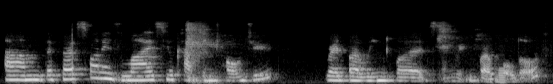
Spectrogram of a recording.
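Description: A woman's voice: medium pitch, lively intonation, a little slow, darkish tone, lo-fi sound, a little hiss or hum. A woman hosting a podcast, chatting casually and giving recommendations with wry, self-deprecating humour. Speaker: podcast host.

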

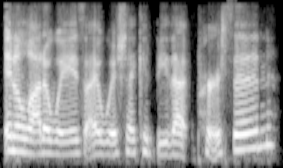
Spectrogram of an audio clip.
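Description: A woman's voice: fairly low pitch, lively intonation, moderate pace, no echo. Woman, casual podcast panelist. Candid, self-mocking, sweary delivery. Very dry, slightly dull recording. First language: English. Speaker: podfic creator and podcast panelist.

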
